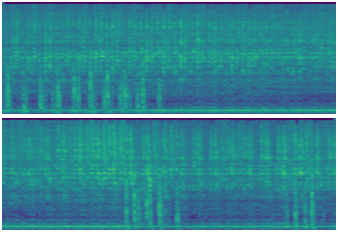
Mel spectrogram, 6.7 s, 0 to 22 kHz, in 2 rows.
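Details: Truck idling right after installing a replacement carburetor, rebuilt in August 2019 and shelved over a year: deep, steady even rumble, a few handling knocks at start and middle; engine idles normally.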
